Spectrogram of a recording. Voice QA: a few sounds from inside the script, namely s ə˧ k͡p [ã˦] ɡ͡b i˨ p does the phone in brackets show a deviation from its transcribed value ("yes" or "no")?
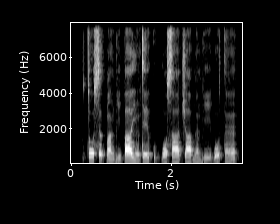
yes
